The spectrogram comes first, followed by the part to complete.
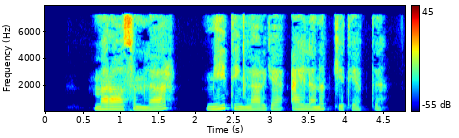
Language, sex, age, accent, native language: Uzbek, female, 25-34, Xorazm, Uzbek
